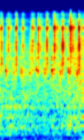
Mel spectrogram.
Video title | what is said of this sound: Witness "Bullet Mullet" Madness: The Insane Walking Action You Have to See! | มีเสียงในความถี่ที่แตกต่างกันหนึ่งเสียงต่ำ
